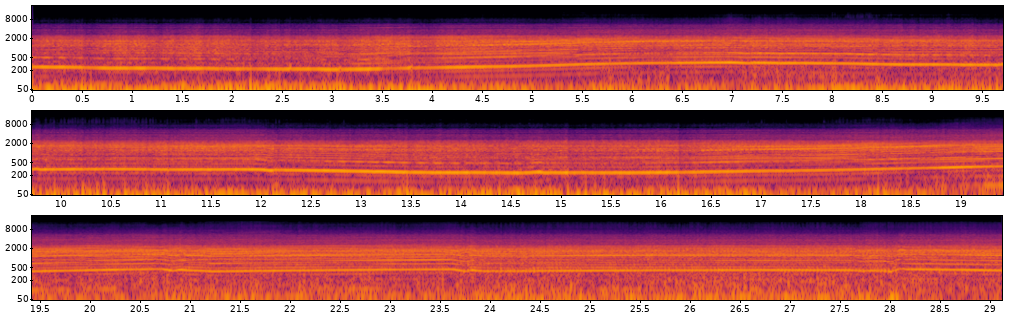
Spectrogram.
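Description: Sport motorcycle engine heard from an onboard mount at speed on a race track, revs falling and climbing in long sweeps through the corners and rising to a higher pitch in the second half, with three brief dips in pitch. Steady wind rush lies underneath.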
